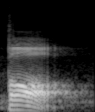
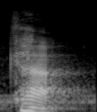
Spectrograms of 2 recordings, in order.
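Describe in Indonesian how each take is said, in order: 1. Vokalnya terdengar berat dan gelap. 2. Vokalnya terdengar ringan dan tipis. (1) "jangan ko" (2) "tapi ka"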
